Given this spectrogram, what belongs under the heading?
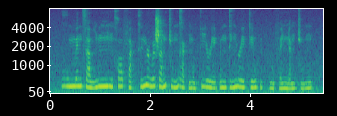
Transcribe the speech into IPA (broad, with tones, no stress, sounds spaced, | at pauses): ɣ u˧ m ɛ˧ n s a˨˩ w ŋ ə˧ m ɲ ə˧ ŋ x ɔ˧ f a˨˩ k̚ x ɨ˧˥ n ɹ u˧˥ ə̯ ʂ a˧˥ m c u˨˩˦ ŋ ɣ a˨˩ k̚ m ə˨˩˦ w k i˧ ɹ e˨˩˦ ʔ ə˧ ŋ t̪ i˧˥ ŋ ɹ e˧ k e˧˥ w ʔ ɨ˨˩ k̚ ɗ u˨˩˨ f ɛ˧˥ ɲ a˧˥ ŋ c u˧˥ ŋ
